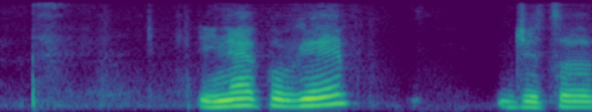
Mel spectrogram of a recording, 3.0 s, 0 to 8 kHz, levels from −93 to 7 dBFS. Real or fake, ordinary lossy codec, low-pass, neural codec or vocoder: fake; none; 7.2 kHz; codec, 16 kHz, 1.1 kbps, Voila-Tokenizer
